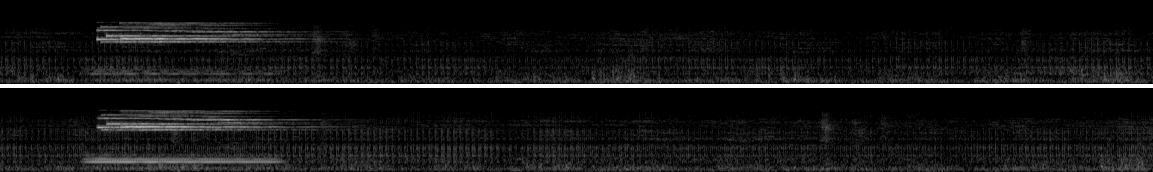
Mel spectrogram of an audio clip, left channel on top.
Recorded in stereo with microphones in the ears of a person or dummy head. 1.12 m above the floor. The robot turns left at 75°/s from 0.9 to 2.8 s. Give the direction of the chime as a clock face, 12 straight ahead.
10 o'clock.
